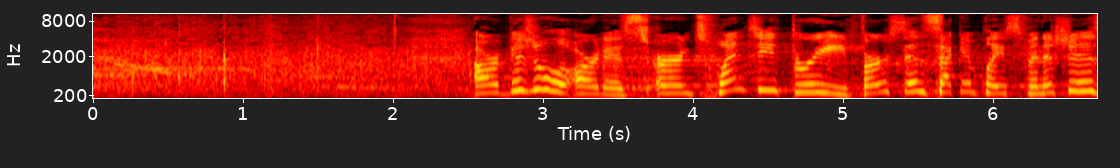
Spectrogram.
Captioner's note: applause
